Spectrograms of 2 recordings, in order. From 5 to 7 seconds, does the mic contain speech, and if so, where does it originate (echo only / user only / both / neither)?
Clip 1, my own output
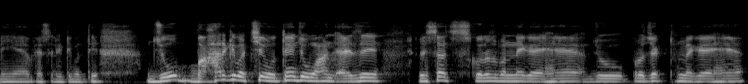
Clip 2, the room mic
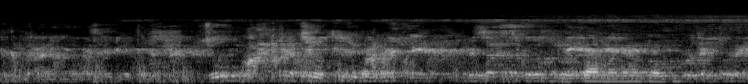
both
